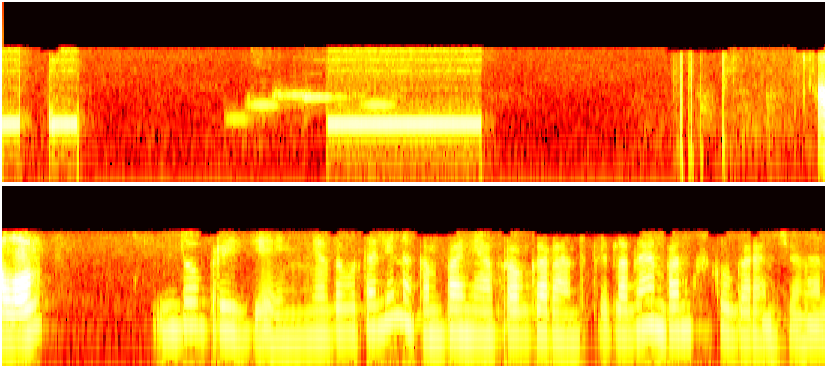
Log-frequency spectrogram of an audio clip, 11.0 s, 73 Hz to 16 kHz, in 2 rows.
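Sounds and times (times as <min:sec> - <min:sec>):
telephone beep during office call transfer: 0:01.5 - 0:03.2
speech: 0:05.4 - 0:05.9, 0:06.5 - 0:10.9.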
